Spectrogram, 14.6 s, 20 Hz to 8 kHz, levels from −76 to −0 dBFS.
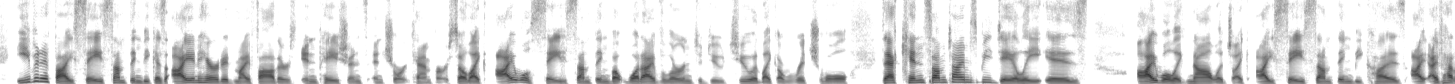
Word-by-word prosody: even 240 - -1
if 275 - +2
I 145 -1 +7
say 145 +3 -1
something 170 +2 -3
because 155 0 -3
I - - +6
inherited 170 -6 0
my 125 -1 0
father's 125 -3 -1
impatience 135 -3 -6
and 115 -2 -11
short - - -8
temper, - - -6
so, - - +2
like, 130 -1 +1
I - - +5
will 215 -3 -1
say 135 -2 -4
something, 160 +2 -3
but 135 -3 +1
what 145 +4 +2
I've 150 -5 +4
learned 135 0 -4
to 145 - -15
do, 130 -3 -12
too, 150 +8 -5
of, 145 - -2
like, 120 +1 -3
a 120 - -1
ritual- 130 +2 -5 0.3
that 180 0 +6
can 200 +2 +1
sometimes 220 +1 +2
be 225 0 -8
daily- 140 -5 0
is, 130 -2 -1 0.5
I - - +8
will 165 -5 +3
acknowledge, 135 -3 +1
like, 110 +1 -5
I 140 +1 +3
say 145 +3 -1
something 150 +1 -2
because, 130 -2 -2
I - - +4
I've 165 - +3
had 170 - +4
140 Hz, 200 wpm, -24 LUFS, 130-165 Hz, 0.5 s, I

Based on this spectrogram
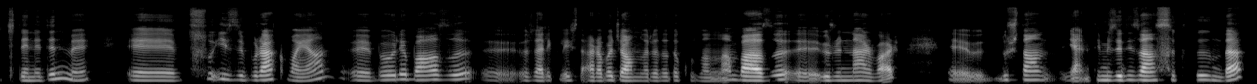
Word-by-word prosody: Hiç 200 - -16
denedin 180 +8 -4
mi? 210 -5 -5 0.4
Eee, 185 -2 -2
su 270 - -9
izi 210 -5 -8
bırakmayan, 205 - +1 0.2
eee, 185 -2 -5
böyle, 215 +2 -3
bazı, 220 +4 0
eee, 185 -2 -16
özellikle, 180 0 -6
işte, 185 0 -13
araba 180 +3 -2
camlarında 175 -1 -1
da 185 - -9
kullanılan 175 +4 -9
bazı, 185 +2 +9 0.2
eee, 175 - -5
ürünler 185 0 -1
var. 180 - +1 0.5
Eee, - - -8 0.2
duştan, 210 +1 -1
yani, - - -3
temizlediğin 200 0 -1
zaman 195 -1 +7
sıktığında, 205 - +1
195 Hz, 130 wpm, -25 LUFS, 180-210 Hz, 0.5 s, bazı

